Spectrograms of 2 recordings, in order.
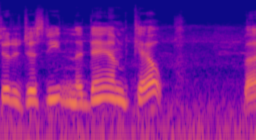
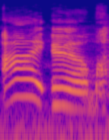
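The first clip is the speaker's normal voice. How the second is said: with conviction, higher pitch; 8 semitones higher, 3 dB louder than usual. Answering a repeated demand to say it like you mean it. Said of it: "I said like you mean it".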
